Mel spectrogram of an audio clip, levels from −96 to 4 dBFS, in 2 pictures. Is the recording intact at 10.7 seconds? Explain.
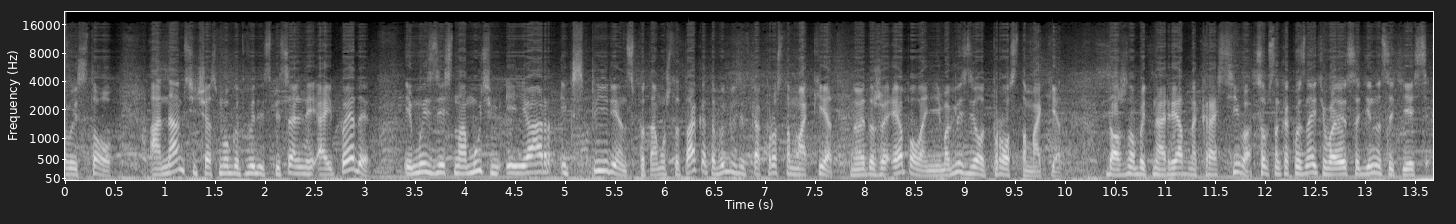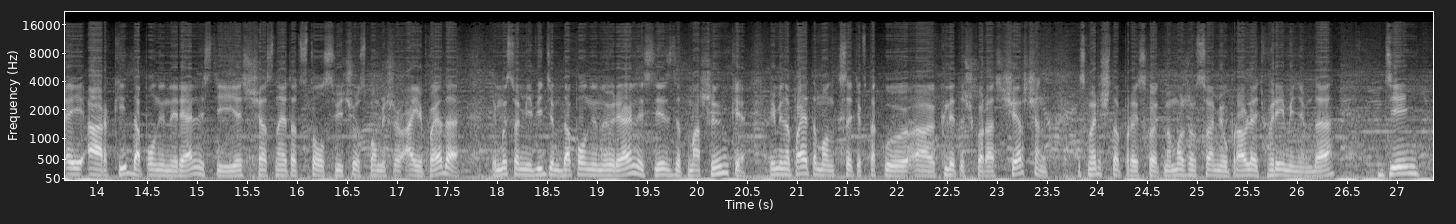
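No. At 10.7 seconds the audio carries crude rate conversion, present across the whole clip. The sample rate was changed by keeping the nearest existing sample instead of filtering, which fits a 48 kHz to 44.1 kHz conversion that periodically drops samples. The resulting timing errors form a repeating pattern, and that pattern adds inharmonic tones around 30 dB below the signal. They are heard as a gritty fizz that rides on loud and high-pitched sound.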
